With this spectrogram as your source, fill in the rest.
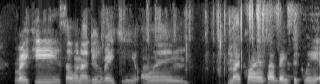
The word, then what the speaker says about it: Reiki: Yes, Reiki. All right. Reiki There we healing. go. Okay. So Reiki Reiki. healing and sound healing, they're both energy healing, you know. Reiki, so when I do Reiki on my clients, I basically am using my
